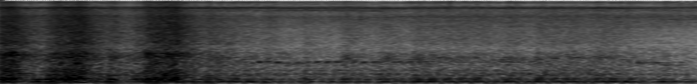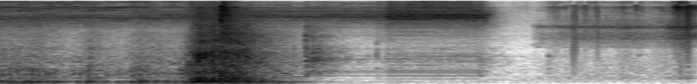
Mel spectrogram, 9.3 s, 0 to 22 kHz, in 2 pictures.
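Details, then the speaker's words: 1993 BMW K100 motorcycle after long storage, new battery and fuel pump fitted; an uneven, surging, lumpy run fades and dies after about seven seconds, rough running the owner suspects comes from sitting unused, with a strong smell of old gas. "running a bit rough maybe because it haven't ran in a while so smells really bad too"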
